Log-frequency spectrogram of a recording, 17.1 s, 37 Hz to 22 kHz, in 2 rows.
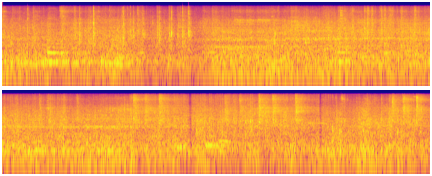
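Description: Diesel locomotive B65, a Clyde-built B class, running with a train of loaded flat wagons rolling past. The wheels click over the rail joints. A thin squeal is faintly heard from about four seconds in to about eleven.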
